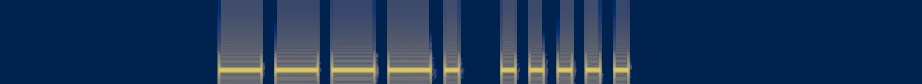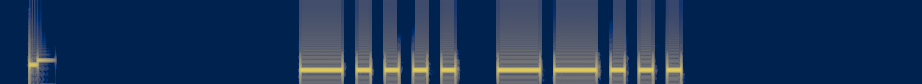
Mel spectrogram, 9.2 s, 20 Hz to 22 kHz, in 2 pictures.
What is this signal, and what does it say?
Morse code, heard as a keyed tone, about 17 wpm, 700 Hz. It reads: 95 67
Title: Numbers - 2-Digit 17wpm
